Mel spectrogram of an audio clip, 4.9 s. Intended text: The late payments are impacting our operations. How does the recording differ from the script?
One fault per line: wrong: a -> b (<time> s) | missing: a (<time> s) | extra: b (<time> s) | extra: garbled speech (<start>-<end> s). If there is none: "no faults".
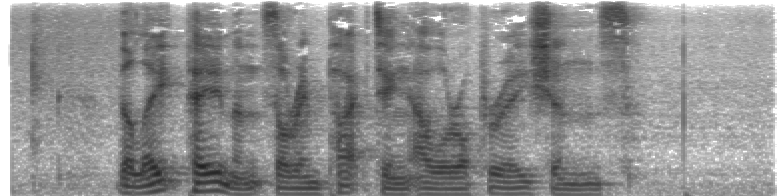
no faults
